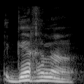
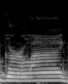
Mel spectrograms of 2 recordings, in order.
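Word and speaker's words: Guerlain: so the first one is gerald so no garland garlic no garlic very easy a fantastic perfumer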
